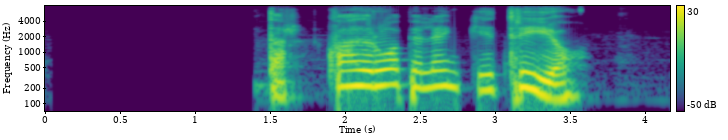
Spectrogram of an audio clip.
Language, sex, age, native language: Icelandic, female, 70-79, Icelandic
